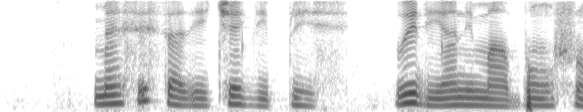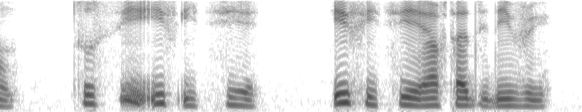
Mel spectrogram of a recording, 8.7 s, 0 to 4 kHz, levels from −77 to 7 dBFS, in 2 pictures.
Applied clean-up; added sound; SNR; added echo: none; none; none; none.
